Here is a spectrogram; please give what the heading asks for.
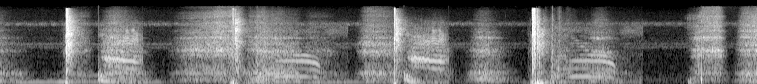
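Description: A belt lashes someone five times at a steady pace, each crack sharp and close, with pained groans and gasps filling the gaps between strikes.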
